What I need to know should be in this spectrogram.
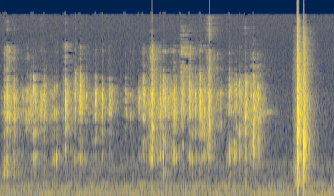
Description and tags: keyboard typing
A typing sound I made with a gaming keyboard.
business, clicking, computer, desktop, hacking, key, keyboard, keys, laptop, office, type, typing, work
